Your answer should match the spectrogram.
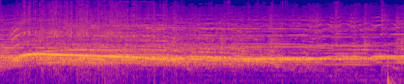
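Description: A crowd screams loudly and continuously, a dense wall of high-pitched shrieks and cheering holding steady for about three seconds before easing slightly at the end.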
